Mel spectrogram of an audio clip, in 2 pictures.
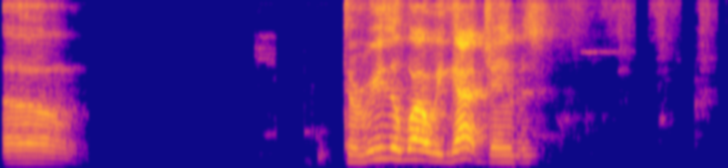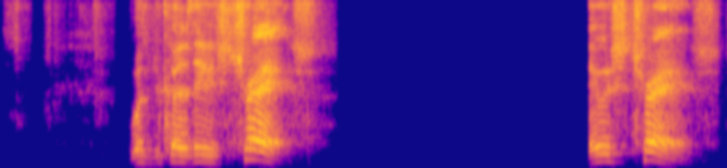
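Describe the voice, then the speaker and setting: A man's voice: mid-range voice, expressive, very slow, long pauses, a bit bright. A man vlogging as a sports fan, ranting in a profane, frustrated and rambling way, full of fillers. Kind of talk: casual rant to camera.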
